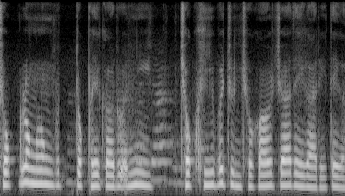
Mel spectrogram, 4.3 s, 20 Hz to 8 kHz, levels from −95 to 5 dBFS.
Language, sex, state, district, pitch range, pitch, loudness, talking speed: Wancho, female, Arunachal Pradesh, Longding, 175-195 Hz, 185 Hz, -18 LUFS, 250 wpm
